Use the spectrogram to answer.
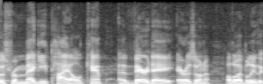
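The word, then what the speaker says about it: Verde: this comes to us from Maggie pile Camp ver day Arizona although I believe the correct pronunciation would be be day as if it were a b wouldn't it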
